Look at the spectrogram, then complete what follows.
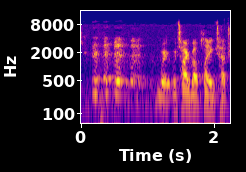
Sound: laughing

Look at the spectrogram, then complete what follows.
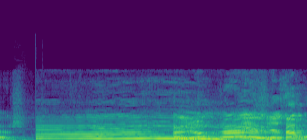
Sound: moaning

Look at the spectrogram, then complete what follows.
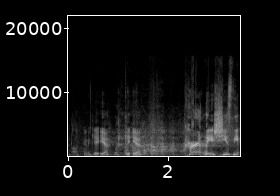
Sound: audience chuckling

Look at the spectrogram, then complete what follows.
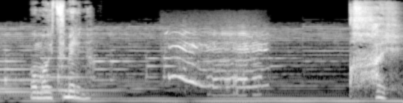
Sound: whine

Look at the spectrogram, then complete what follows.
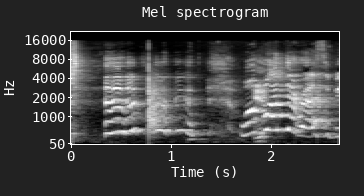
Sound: laughing

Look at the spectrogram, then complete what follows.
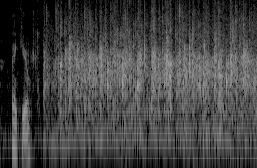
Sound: audience clapping

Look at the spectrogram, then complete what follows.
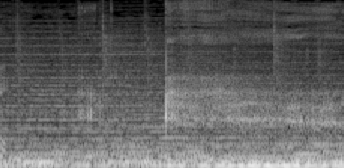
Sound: zombie groans approach

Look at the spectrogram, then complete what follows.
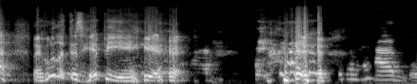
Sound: laughs

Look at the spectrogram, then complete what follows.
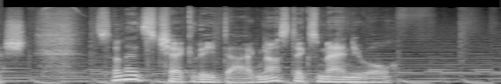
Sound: American accent

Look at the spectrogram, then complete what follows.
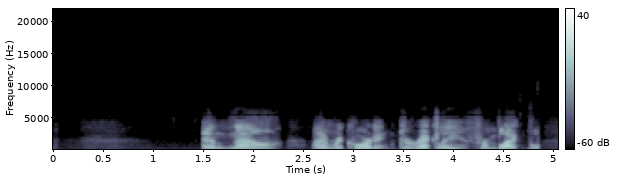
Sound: recorded voice playing

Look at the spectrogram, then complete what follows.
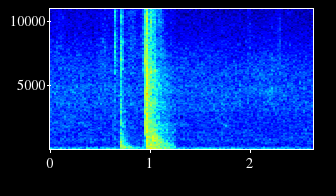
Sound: car door thuds

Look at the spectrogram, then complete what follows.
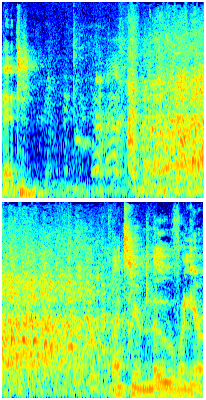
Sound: audience laughing

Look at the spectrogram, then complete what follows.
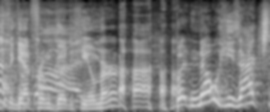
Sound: laughter

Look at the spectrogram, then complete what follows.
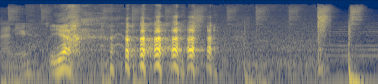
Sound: laughter; light upbeat music

